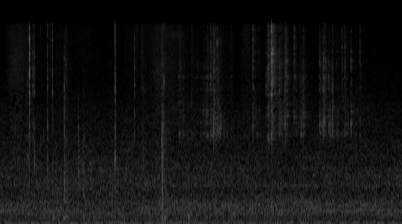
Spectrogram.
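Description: Hands handling a Hot Wheels die-cast toy car and plastic blister packaging: scattered light clicks and clacks mixed with short crinkly rustles, with a few sharper clicks among them.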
